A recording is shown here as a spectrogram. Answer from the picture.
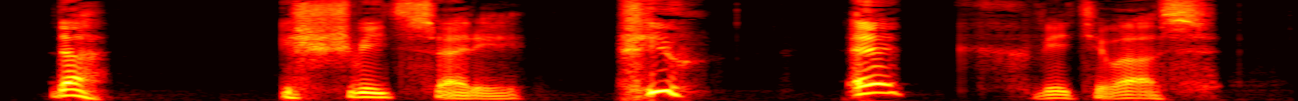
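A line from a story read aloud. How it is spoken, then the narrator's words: Whistle, then loud laughter. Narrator (Russian): Черноволосый присвистнул и захохотал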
